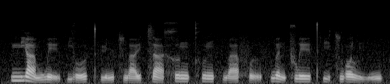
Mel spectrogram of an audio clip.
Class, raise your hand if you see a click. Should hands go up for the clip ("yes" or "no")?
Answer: no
